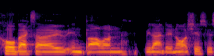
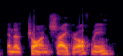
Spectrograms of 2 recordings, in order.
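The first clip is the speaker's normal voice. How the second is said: ordinary delivery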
